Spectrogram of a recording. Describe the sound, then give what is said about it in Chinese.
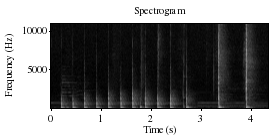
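In a children's story, a character knocks on the front door of a neighbor's house: a rapid, steady run of about a dozen hollow knocks, followed after a brief pause by two louder, more spaced knocks. No one speaks. “天哪，本来快要睡着的熊熊，因为丫丫的敲门声而被吵醒了。”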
